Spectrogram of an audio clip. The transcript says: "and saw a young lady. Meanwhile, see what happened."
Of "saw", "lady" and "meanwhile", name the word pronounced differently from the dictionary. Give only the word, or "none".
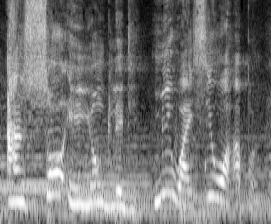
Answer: meanwhile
